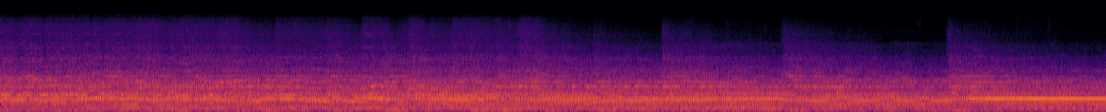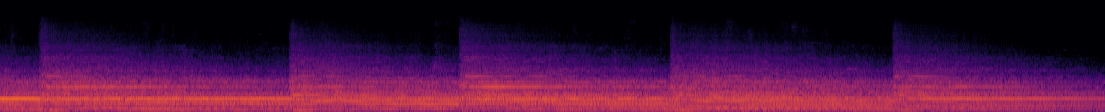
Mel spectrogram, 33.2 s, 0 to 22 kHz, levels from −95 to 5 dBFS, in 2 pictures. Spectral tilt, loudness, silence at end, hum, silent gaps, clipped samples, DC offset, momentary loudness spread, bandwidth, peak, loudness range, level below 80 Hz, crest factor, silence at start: -7.5 dB/octave; -36 LUFS; 0 s; none; none; under 0.1%; under 0.1%; 7 LU; 11.5 kHz; -22 dBFS; 6 LU; -62 dBFS; 14 dB; 0 s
